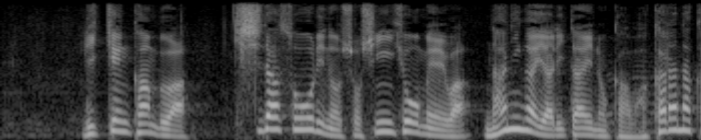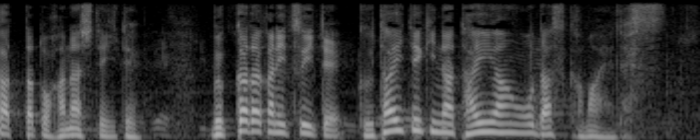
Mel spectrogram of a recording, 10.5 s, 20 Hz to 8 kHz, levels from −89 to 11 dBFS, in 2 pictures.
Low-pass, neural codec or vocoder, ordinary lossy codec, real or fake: 7.2 kHz; none; none; real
